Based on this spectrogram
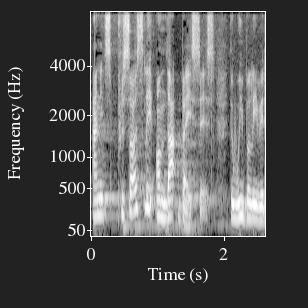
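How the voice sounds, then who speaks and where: Here is a man with a British accent. His pitch is fairly high. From Britain. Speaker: university debater. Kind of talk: competitive debate speech. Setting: stage with audience.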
